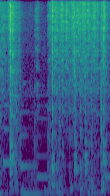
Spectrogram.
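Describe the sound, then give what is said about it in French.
Whisking of a thickening caramel mixture in a pot as it boils, heard as short scraping, stirring strokes of uneven loudness. “Et là, ça fait au moins quelques minutes hein, qu'on est en train de fouetter”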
